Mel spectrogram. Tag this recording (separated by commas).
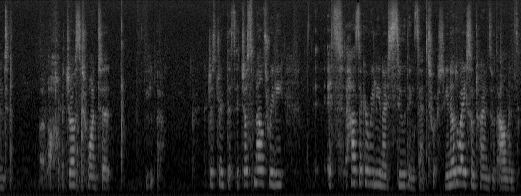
Speech, inside a small room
